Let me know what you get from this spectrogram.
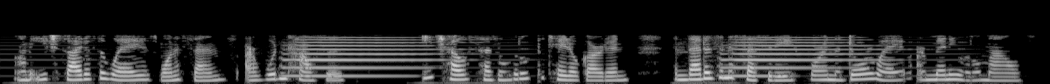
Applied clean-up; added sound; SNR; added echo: classical method spectral subtraction.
